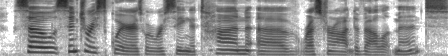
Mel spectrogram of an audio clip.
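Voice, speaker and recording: A woman with a fairly low pitch on a very clean recording with a silent background. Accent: Texan. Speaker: economic development director. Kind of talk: casual interview.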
